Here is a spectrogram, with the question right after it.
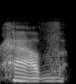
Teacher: if the final sound is voiced like have the vowel will be stretched a little longer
